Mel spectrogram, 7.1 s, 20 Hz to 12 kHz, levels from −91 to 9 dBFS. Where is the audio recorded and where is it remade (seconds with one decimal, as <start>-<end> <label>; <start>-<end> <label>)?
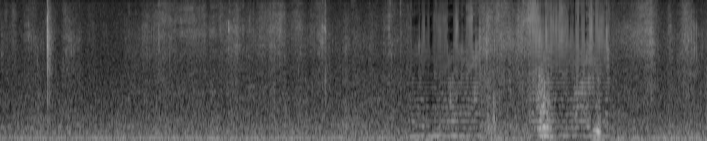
0.0-4.1 recorded; 4.1-4.8 remade; 4.8-5.3 recorded; 5.3-6.1 remade; 6.1-7.1 recorded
